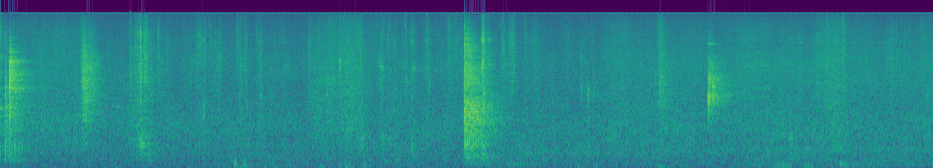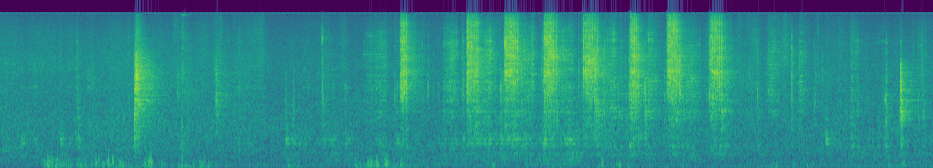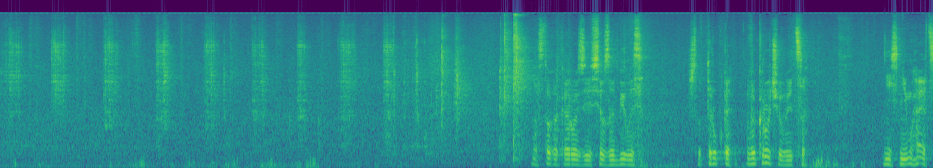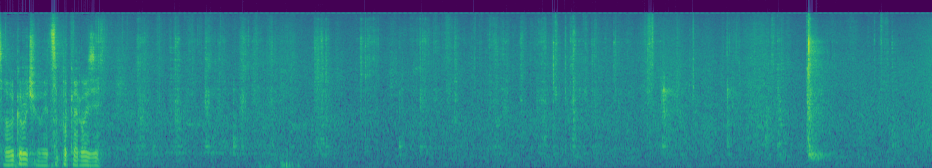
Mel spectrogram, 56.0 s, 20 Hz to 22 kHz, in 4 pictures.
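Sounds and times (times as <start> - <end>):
ratchet wrench clicking: 20.0 - 25.0.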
